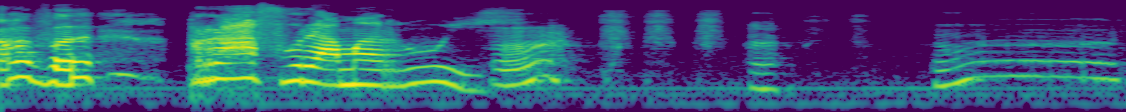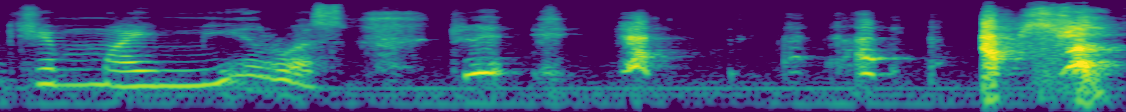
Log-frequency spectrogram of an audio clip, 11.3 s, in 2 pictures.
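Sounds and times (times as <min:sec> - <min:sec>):
speech: 0:00.0 - 0:03.2, 0:03.8 - 0:04.0, 0:04.7 - 0:05.0, 0:05.7 - 0:09.0, 0:11.0 - 0:11.2
person sneezing: 0:10.5 - 0:11.2.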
